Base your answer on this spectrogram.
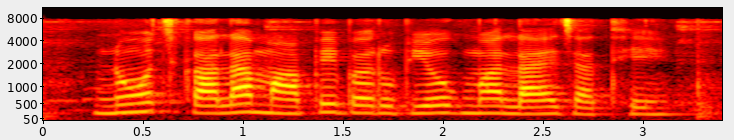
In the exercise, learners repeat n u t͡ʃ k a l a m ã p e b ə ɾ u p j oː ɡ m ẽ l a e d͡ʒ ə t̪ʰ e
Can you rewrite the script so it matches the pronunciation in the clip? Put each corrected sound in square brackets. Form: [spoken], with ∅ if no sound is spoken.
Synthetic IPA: n [o] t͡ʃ k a l a m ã p e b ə ɾ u p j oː ɡ m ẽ l a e d͡ʒ [a] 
